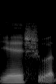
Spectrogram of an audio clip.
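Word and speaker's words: ישוע: that is joshua whose name was also said yeshua after the exile to babylon his name was pronounced yeshua that was the pronunciation of the name in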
